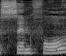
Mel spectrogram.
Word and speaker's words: Sinful: It's called Sinful right here, and it's spelled like C-I-N-N, like cinnamon, but sinful.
